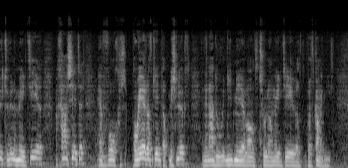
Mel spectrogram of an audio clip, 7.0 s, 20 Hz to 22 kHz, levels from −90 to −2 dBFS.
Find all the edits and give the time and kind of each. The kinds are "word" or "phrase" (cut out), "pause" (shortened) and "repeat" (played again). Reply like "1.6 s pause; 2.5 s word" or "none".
2.5 s word; 3.0 s word; 5.2 s word; 6.0 s word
